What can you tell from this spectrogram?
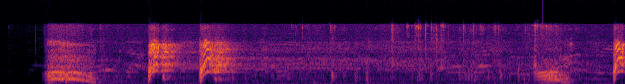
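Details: Small fat dog indoors at a big window, unable to get out the door to chase a cat, gives sharp barks: three in the first two seconds, then more near the end, with a quiet room between.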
